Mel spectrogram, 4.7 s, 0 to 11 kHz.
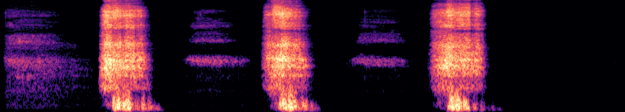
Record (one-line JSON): {"exhalation_length": "4.7 s", "exhalation_amplitude": 31660, "exhalation_signal_mean_std_ratio": 0.38, "survey_phase": "beta (2021-08-13 to 2022-03-07)", "age": "45-64", "gender": "Female", "wearing_mask": "No", "symptom_headache": true, "smoker_status": "Ex-smoker", "respiratory_condition_asthma": false, "respiratory_condition_other": false, "recruitment_source": "REACT", "submission_delay": "1 day", "covid_test_result": "Negative", "covid_test_method": "RT-qPCR", "influenza_a_test_result": "Negative", "influenza_b_test_result": "Negative"}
